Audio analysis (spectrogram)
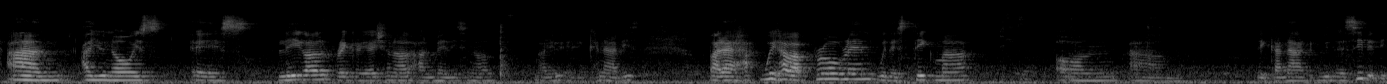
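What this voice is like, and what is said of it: Uruguayan accent in English. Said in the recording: “I'm sorry for my accent. I'm from Uruguay.”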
